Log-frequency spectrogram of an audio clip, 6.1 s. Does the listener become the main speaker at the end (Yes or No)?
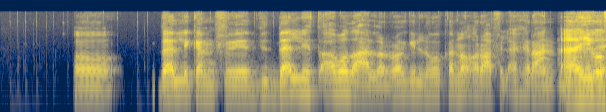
Yes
